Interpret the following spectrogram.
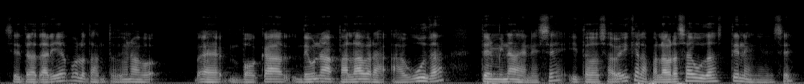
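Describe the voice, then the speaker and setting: A man with a Spain Spanish accent explains a grammar point in a video lesson. His voice has a gravelly, creaky texture at a middling pitch. He talks slowly and patiently and speaks straight to his viewers. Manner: slow, explanatory, addresses viewers directly. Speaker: teacher.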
